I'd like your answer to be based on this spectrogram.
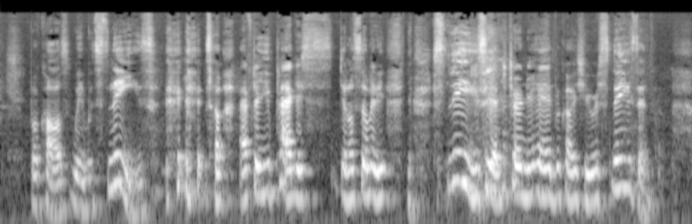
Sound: laugh

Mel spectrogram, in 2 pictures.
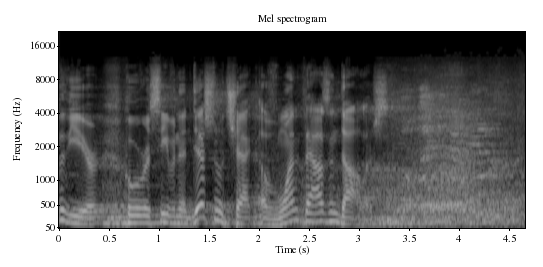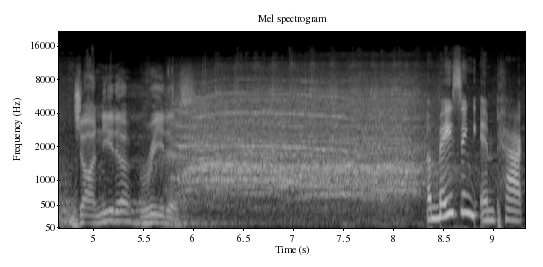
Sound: sound of applause and cheering

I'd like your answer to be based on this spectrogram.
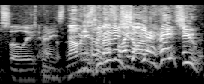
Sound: yelling

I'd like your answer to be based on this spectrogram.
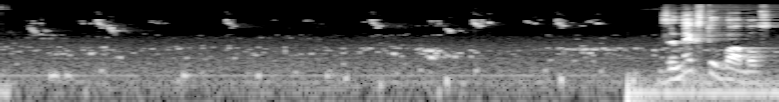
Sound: birds chirping

